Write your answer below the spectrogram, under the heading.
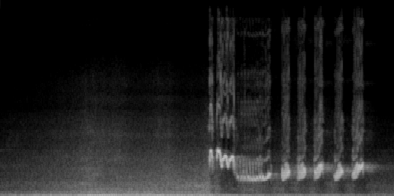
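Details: Short burst of Orange-headed thrush morning song, used to raise breeding condition in birds: after a low rumble, a quick train of about six clipped whistled notes, evenly spaced and fairly high.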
